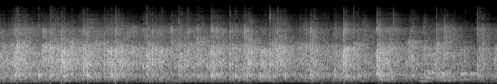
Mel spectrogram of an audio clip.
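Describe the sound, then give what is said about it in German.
A crowd applauds steadily for two participants after one of them wins a game, a dense, loud wash of many hands clapping that holds without pause for several seconds. “Einen Applaus für die beiden.”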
